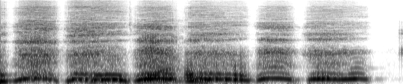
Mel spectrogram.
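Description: A man laughing: a run of breathy, pitched "ha" pulses, about five a second, that stops just before the end.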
